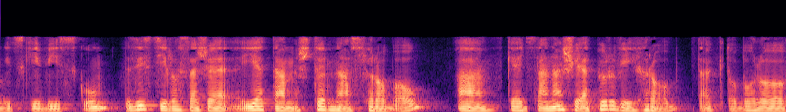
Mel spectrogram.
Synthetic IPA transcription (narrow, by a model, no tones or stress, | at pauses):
ɡit͡skiːʋiːskṵmziscilɔsaʒɛjɛt̪amʃt̪ərnaːsɟɦɾɔbɔ̰ʊ | ʔakɛcsanaʃɪapr̩ʋiːɣɾɔ̰bt̪a̰kt̪ɔbɔlɔ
